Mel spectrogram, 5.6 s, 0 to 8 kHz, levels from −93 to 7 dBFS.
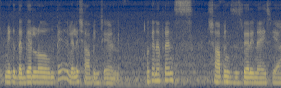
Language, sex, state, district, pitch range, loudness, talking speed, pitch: Telugu, male, Telangana, Karimnagar, 130-175 Hz, -24 LUFS, 150 wpm, 140 Hz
